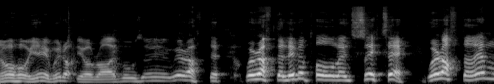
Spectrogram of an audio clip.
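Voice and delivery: rising, high mock boast of rival fans. Mimics rival fans' bragging.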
